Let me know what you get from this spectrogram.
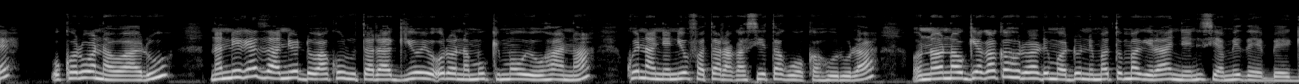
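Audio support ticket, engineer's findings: Watery, swirly speech throughout, sibilants thin and chirpy, nothing above 11.2 kHz. Likely MP3 compression at a starved bitrate, roughly 46 kbps. Encoder lowpasses the treble and drops weak spectral lines frame to frame, leaving plainly audible codec damage.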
